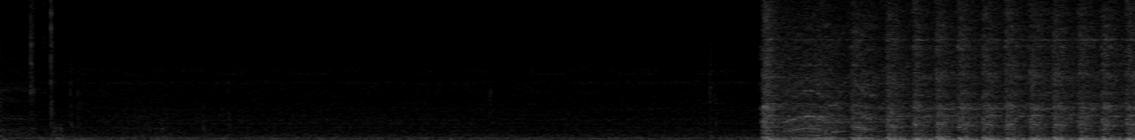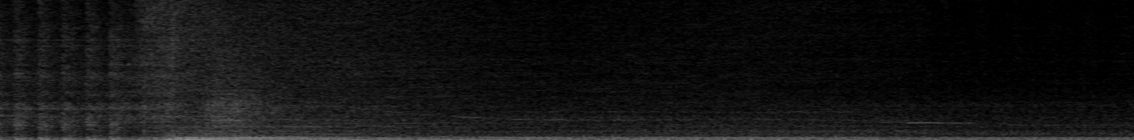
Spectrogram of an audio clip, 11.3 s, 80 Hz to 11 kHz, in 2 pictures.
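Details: Engine start on car with newly finished Arnes LTXD exhaust (downpipes, merge with O2 sensor, muffler, V-band clamp): cranks, catches, brief rev, then smooth even idle with mellow exhaust note; normal running.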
